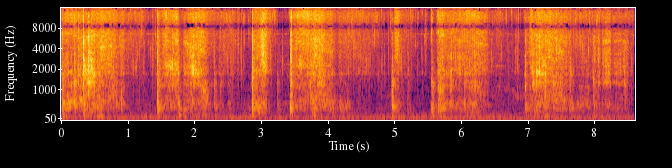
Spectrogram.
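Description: Sukhadi being stirred and cooked in a pan until it browns, with repeated scraping and stirring strokes against the pan in an irregular rhythm, close and moderately loud, with no talk.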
